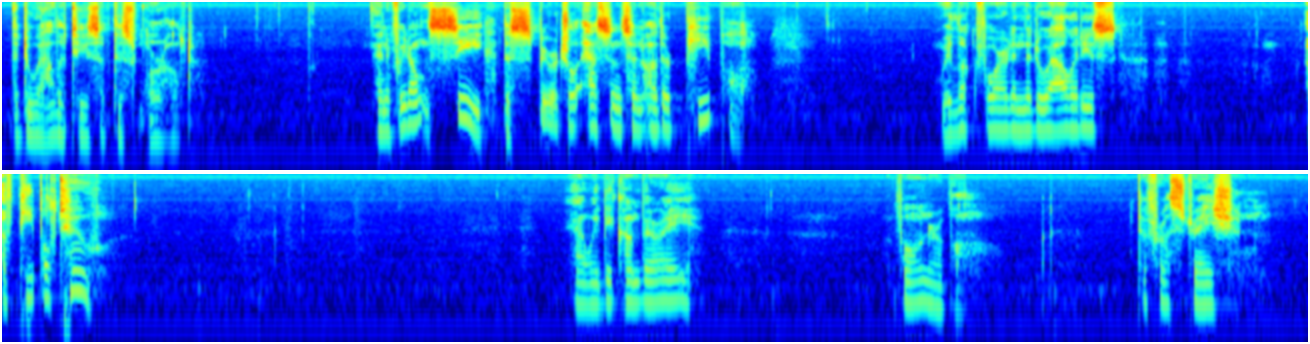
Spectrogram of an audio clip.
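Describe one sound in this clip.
An elderly man speaks calmly into a microphone, pausing often.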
